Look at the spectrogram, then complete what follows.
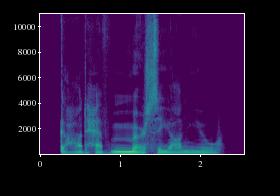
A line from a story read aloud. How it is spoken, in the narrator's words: he said in a cold, trembling voice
